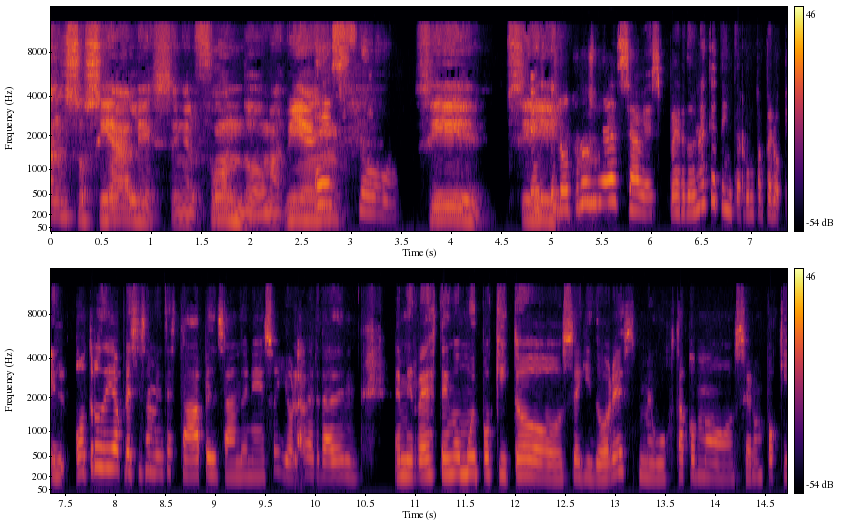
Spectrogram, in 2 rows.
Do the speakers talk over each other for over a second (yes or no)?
no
